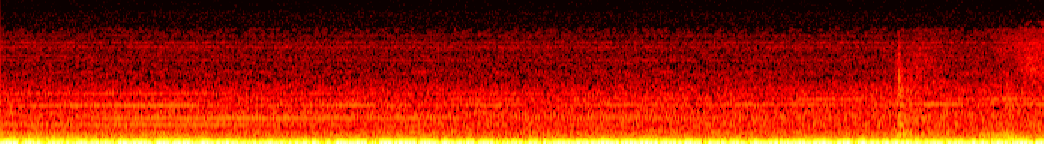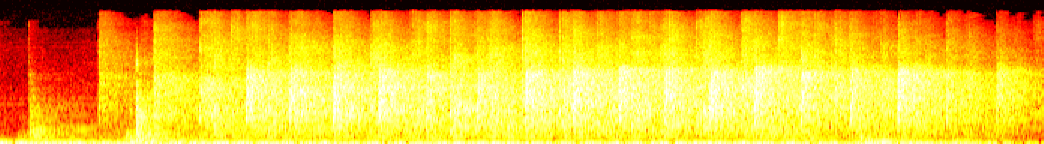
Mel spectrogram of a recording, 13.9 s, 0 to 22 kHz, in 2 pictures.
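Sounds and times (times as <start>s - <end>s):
audience applauding: 7.6s - 13.9s.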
